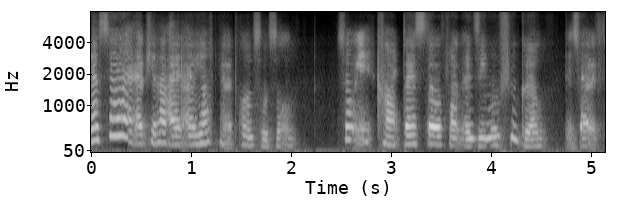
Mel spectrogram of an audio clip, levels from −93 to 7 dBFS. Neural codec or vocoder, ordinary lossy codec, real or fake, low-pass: codec, 16 kHz, 0.5 kbps, FreqCodec, smaller model; none; fake; none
